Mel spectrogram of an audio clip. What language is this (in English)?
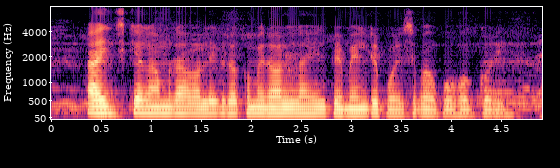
Bangla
